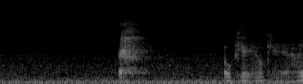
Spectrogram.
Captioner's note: scoffs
